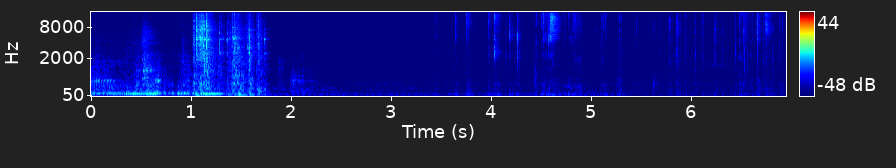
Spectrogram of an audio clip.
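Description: Plastic wrapping on a pack of trading cards being handled, then picked and torn at with a pencil tip. Loud rustling for the first couple of seconds, then after a short lull a run of sharp crinkles and clicks.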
